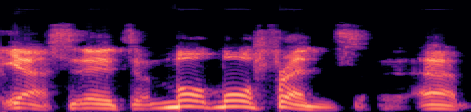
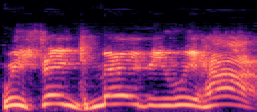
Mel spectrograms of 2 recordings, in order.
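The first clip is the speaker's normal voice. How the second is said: very high, upward-pitched shouting; 11 semitones higher than usual. Answering whether they have found one yet, shouting. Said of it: "I'm shouting at the harmony".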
